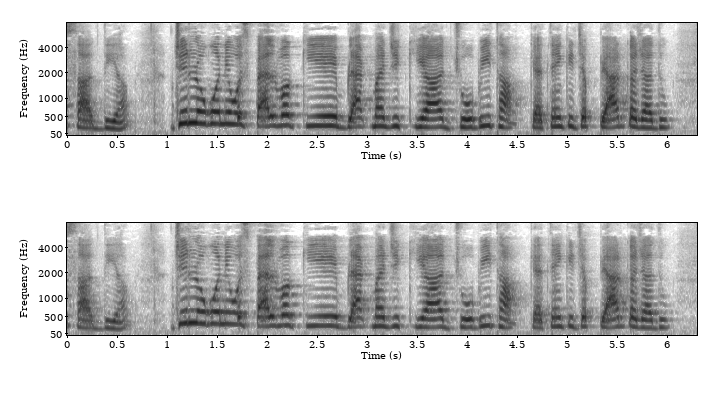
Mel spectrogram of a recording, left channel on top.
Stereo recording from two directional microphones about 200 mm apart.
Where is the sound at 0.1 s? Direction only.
25° left (ahead or behind).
